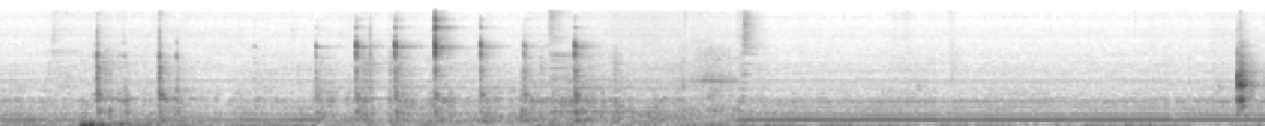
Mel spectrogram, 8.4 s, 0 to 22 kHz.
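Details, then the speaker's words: Hiwatt 100R valve amp: light finger taps on one valve come through the speaker as sharp clicks over mains hum. The valve is microphonic, not the socket; a replacement valve made it silent. "so we need to investigate that tube I really hope it's not that too a shame if it is but we shall have to see"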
